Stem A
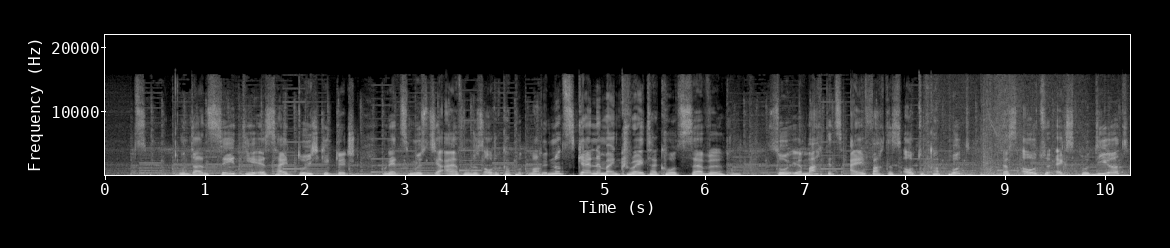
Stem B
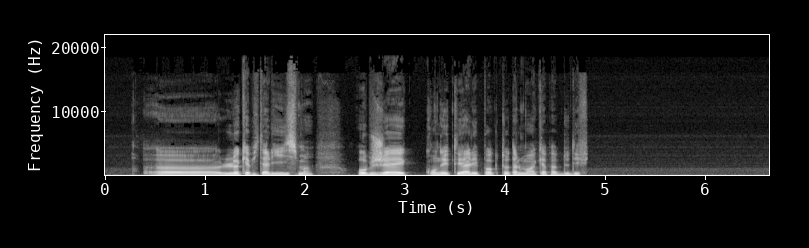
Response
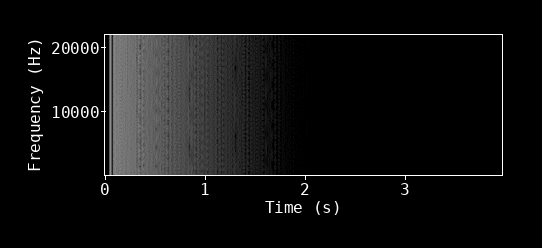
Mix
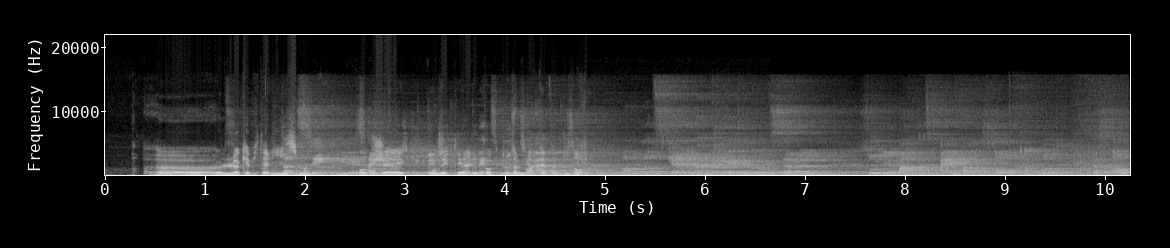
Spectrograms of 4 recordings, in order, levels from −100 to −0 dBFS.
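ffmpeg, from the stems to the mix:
-filter_complex "[0:a]bass=f=250:g=-9,treble=f=4k:g=-14,dynaudnorm=f=260:g=5:m=9.5dB,adelay=900,volume=-5.5dB,asplit=2[a][b];[b]volume=-4.5dB[c];[1:a]acrossover=split=6000[d][e];[e]acompressor=threshold=-57dB:ratio=4:attack=1:release=60[f];[d][f]amix=inputs=2:normalize=0,aecho=1:1:4.8:0.67,aphaser=in_gain=1:out_gain=1:delay=4.4:decay=0.33:speed=1.7:type=sinusoidal,volume=-7dB,asplit=3[g][h][i];[h]volume=-20dB[j];[i]apad=whole_len=491834[k];[a][k]sidechaingate=range=-33dB:threshold=-40dB:ratio=16:detection=peak[l];[2:a]atrim=start_sample=2205[m];[c][j]amix=inputs=2:normalize=0[n];[n][m]afir=irnorm=-1:irlink=0[o];[l][g][o]amix=inputs=3:normalize=0,alimiter=limit=-13dB:level=0:latency=1:release=378"

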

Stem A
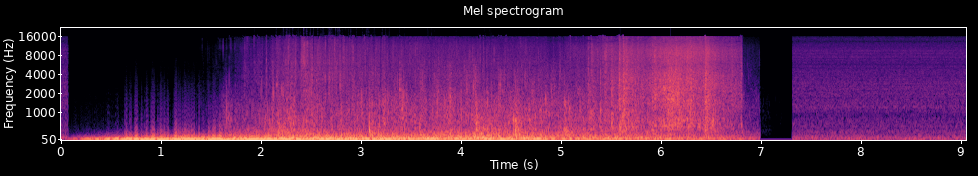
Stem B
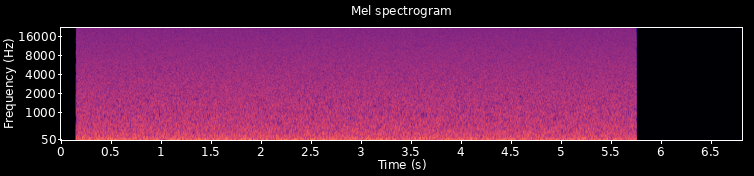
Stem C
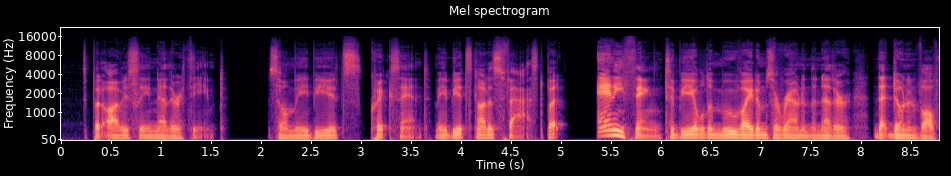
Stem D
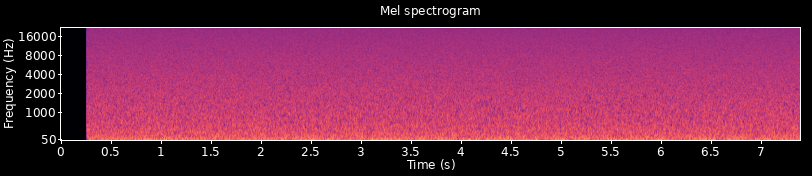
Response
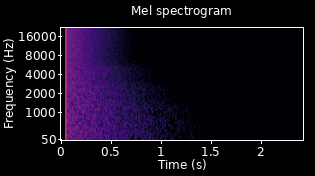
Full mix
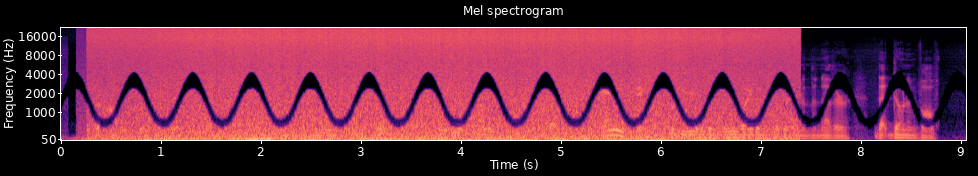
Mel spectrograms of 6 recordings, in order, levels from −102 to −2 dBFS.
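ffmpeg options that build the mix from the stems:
-filter_complex "[0:a]volume=-2dB[a];[1:a]flanger=delay=8.4:depth=2.9:regen=67:speed=0.85:shape=triangular,volume=-1dB[b];[2:a]volume=-9dB,asplit=2[c][d];[3:a]firequalizer=gain_entry='entry(420,0);entry(5400,1);entry(15000,11)':delay=0.05:min_phase=1,dynaudnorm=f=280:g=13:m=12.5dB,alimiter=limit=-11dB:level=0:latency=1:release=90,volume=2.5dB[e];[d]apad=whole_len=399173[f];[a][f]sidechaincompress=threshold=-46dB:ratio=10:attack=16:release=535[g];[g][b][c][e]amix=inputs=4:normalize=0,afftfilt=real='re*(1-between(b*sr/1024,580*pow(3200/580,0.5+0.5*sin(2*PI*1.7*pts/sr))/1.41,580*pow(3200/580,0.5+0.5*sin(2*PI*1.7*pts/sr))*1.41))':imag='im*(1-between(b*sr/1024,580*pow(3200/580,0.5+0.5*sin(2*PI*1.7*pts/sr))/1.41,580*pow(3200/580,0.5+0.5*sin(2*PI*1.7*pts/sr))*1.41))':win_size=1024:overlap=0.75"

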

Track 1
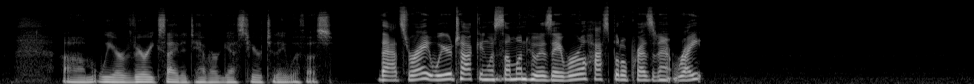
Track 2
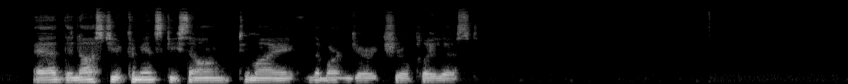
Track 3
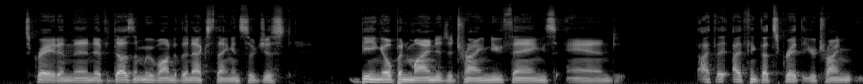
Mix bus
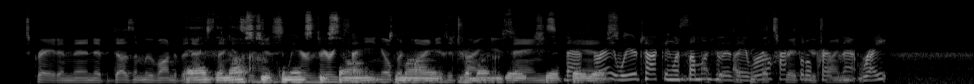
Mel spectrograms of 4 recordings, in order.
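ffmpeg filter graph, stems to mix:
-filter_complex "[0:a]deesser=1,equalizer=f=1.7k:t=o:w=2.6:g=7.5,adelay=1850,volume=-3.5dB[a];[1:a]adelay=1500,volume=-11.5dB[b];[2:a]volume=-15dB,asplit=2[c][d];[d]apad=whole_len=511397[e];[a][e]sidechaincompress=threshold=-50dB:ratio=8:attack=7.6:release=563[f];[f][c]amix=inputs=2:normalize=0,equalizer=f=1.6k:t=o:w=0.69:g=14.5,acompressor=threshold=-37dB:ratio=2.5,volume=0dB[g];[b][g]amix=inputs=2:normalize=0,asuperstop=centerf=2200:order=4:qfactor=1.8"

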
